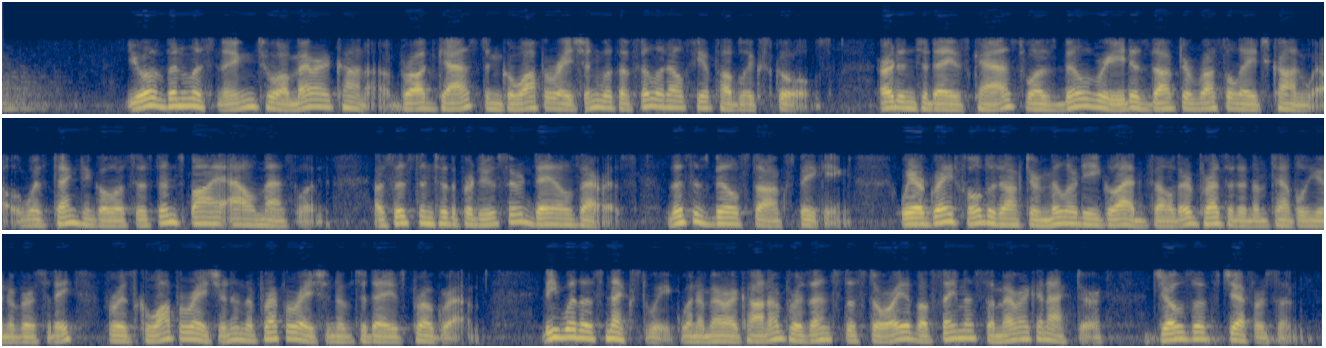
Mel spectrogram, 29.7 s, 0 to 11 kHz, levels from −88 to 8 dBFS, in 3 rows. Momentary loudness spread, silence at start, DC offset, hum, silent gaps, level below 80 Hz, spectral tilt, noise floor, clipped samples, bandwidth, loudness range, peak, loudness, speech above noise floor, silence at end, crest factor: 8 LU; 0 s; under 0.1%; none; none; -58 dBFS; -10 dB/octave; -54 dBFS; under 0.1%; 4.1 kHz; 2 LU; -2 dBFS; -21 LUFS; 34 dB; 0.2 s; 18 dB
